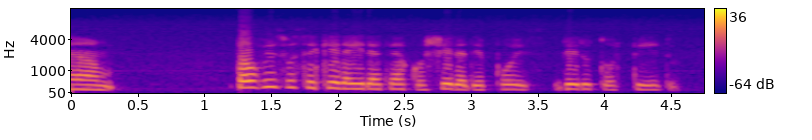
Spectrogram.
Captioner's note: none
